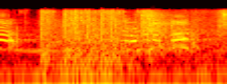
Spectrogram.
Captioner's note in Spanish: Disparos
